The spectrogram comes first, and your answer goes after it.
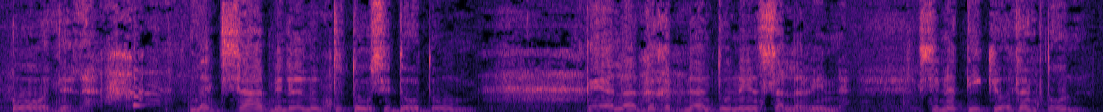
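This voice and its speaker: A man's voice: medium pitch, measured pace, noisy background, close to an everyday voice. A man acting as a grateful, heartfelt father freed from prison in a Tagalog radio drama. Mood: relieved, grateful.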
